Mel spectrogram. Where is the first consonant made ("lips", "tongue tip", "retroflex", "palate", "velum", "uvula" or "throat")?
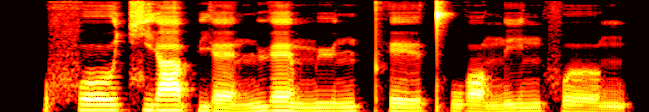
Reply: lips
